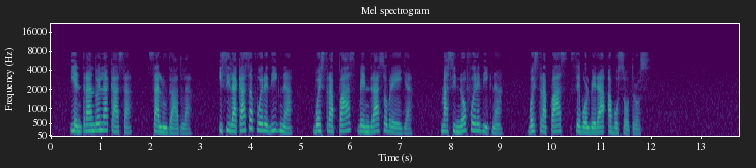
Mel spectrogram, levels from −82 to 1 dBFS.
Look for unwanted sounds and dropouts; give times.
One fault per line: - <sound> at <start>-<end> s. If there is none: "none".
none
